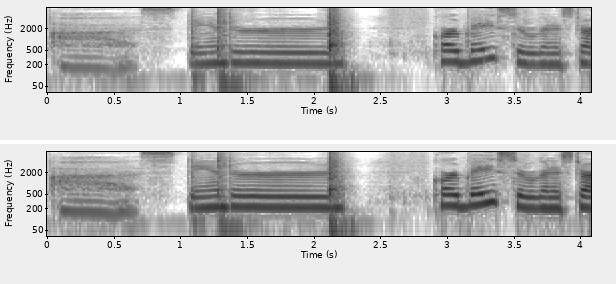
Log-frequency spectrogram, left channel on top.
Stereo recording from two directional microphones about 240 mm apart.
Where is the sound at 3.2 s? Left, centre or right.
Right.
